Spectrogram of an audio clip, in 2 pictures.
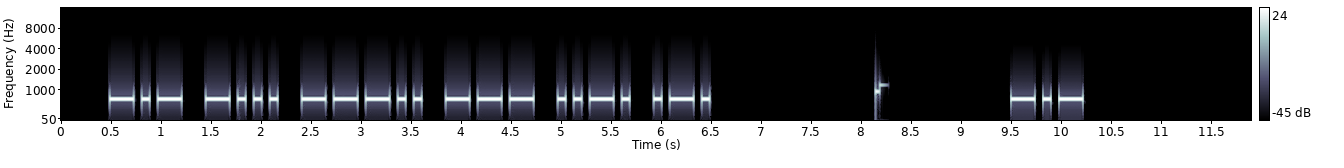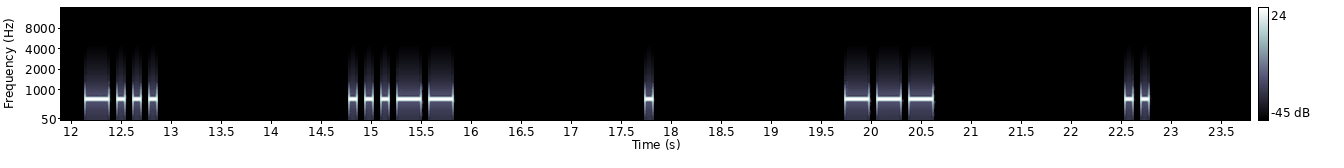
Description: Morse code, heard as a keyed tone, about 16 wpm, spaced as for 6 wpm, 700 Hz. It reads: KB8OFR KB3EOI
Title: USA Call Signs - 6 Characters - 8x Character Spacing - 15wpm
